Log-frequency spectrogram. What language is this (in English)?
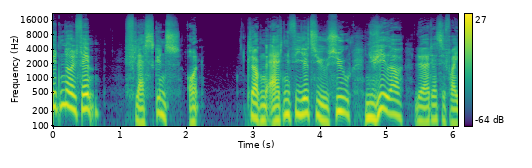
Danish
